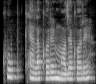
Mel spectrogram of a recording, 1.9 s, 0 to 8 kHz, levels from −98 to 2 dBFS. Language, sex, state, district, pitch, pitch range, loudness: Bengali, female, West Bengal, Malda, 215 Hz, 200-240 Hz, -19 LUFS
